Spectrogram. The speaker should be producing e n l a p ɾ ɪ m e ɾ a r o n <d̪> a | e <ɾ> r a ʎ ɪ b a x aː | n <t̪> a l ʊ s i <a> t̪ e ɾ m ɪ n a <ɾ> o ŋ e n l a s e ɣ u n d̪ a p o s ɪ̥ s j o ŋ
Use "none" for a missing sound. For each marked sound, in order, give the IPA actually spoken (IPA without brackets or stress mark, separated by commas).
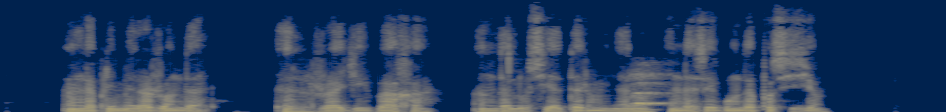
d̪, l, d̪, a, ɾ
